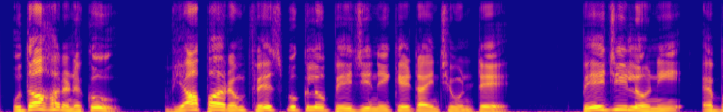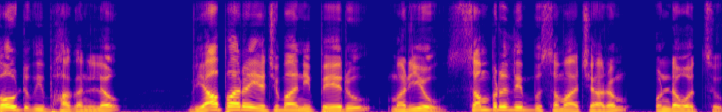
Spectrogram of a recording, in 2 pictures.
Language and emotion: Telugu, neutral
